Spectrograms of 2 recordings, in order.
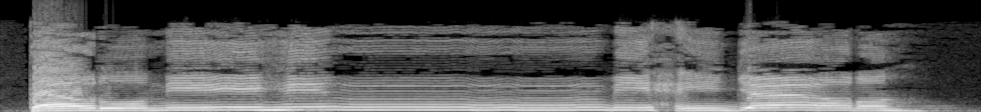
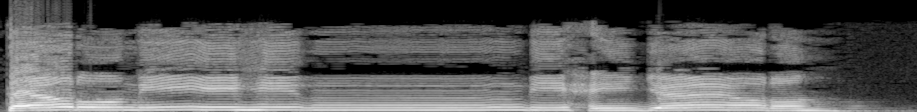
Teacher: Mim mati ketika bertemu dengan huruf ba, bibir tidak sempurna rapat, melainkan agak direnggangkan sedikit.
